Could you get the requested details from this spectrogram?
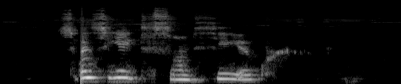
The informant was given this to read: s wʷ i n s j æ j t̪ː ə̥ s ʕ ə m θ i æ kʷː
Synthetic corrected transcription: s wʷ æ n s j æ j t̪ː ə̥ s ʁ ə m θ i æ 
